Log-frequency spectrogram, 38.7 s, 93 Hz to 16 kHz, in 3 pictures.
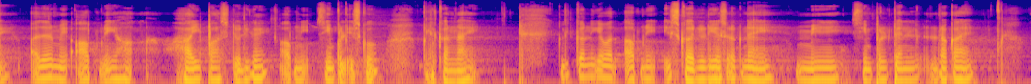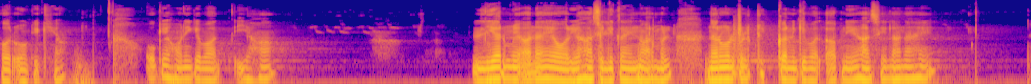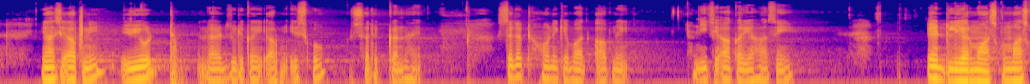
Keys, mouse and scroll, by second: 3.7 click, 12.0 click, 12.1 click, 19.8 click, 28.8 click, 29.0 click, 38.5 click.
